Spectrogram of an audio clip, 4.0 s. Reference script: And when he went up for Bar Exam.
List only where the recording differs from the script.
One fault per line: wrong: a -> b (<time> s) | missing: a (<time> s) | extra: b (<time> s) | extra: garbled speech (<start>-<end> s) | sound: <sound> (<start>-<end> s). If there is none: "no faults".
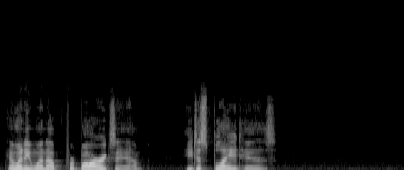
extra: he displayed his (1.8 s)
